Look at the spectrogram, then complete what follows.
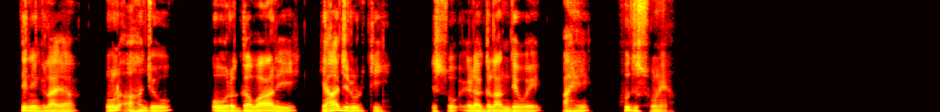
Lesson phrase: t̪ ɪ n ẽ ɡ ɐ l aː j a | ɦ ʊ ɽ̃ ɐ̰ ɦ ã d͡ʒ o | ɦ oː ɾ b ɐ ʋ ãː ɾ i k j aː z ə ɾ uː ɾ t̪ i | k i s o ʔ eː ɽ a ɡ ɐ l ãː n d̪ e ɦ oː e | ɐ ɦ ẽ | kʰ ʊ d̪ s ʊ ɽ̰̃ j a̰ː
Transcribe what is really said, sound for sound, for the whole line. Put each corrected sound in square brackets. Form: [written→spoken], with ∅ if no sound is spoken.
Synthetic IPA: t̪ ɪ n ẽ ɡ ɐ l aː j a | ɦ ʊ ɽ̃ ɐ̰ ɦ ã d͡ʒ o | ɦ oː ɾ [b→ɡ] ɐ ʋ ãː ɾ i k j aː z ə ɾ uː ɾ t̪ i | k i s o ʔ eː ɽ a ɡ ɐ l ãː n d̪ e ɦ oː e | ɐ ɦ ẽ | kʰ ʊ d̪ s ʊ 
